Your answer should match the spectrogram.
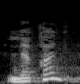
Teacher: القاف مفخمة، اللام والدال مرققين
